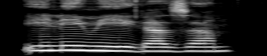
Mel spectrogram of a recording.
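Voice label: "inimigas", female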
